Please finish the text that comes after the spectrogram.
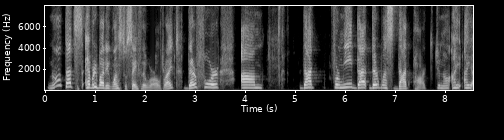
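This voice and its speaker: A woman's voice: a little high, fairly bright tone, no room sound. A middle-aged woman from Peru with a Peruvian Spanish accent, speaking as an economist on a video panel, rambling with frequent fillers and restarts. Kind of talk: virtual panel talk. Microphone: video call.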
